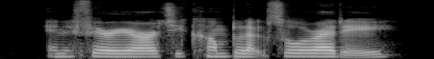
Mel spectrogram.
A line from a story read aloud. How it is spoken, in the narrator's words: Arthur murmurs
